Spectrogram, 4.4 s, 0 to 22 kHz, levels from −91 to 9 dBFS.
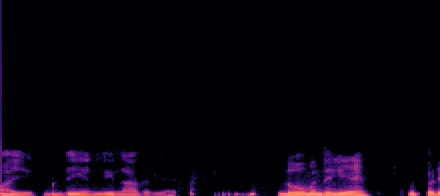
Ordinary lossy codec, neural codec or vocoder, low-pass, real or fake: none; codec, 16 kHz, 2 kbps, X-Codec, WavLM features, trained on Multilingual LibriSpeech; 5.4 kHz; fake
